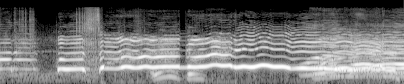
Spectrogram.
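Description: A high singing voice holds one long, slightly wavering note, then several people laugh near the end.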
